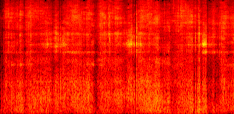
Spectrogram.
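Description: Fingertips and nails rub and scratch the fibrous shell of a whole, palm-sized, hard-shelled brown coconut with a barcode sticker, held in both hands close to the microphone. The result is a steady, dry, bright rasping scrape with little low end, a brief dip near the two-second mark, and a few sharper scratchy peaks toward the end.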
